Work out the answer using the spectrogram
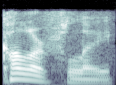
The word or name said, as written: colorfully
